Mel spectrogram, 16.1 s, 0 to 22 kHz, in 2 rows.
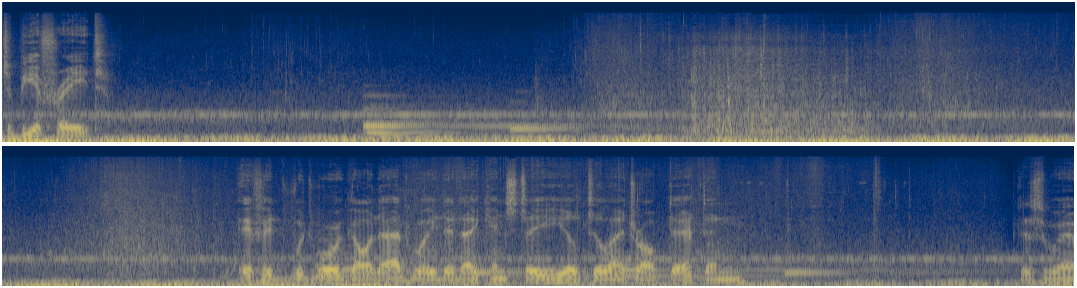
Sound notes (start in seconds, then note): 3.3 boat gently clatters; 6.9 splashing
